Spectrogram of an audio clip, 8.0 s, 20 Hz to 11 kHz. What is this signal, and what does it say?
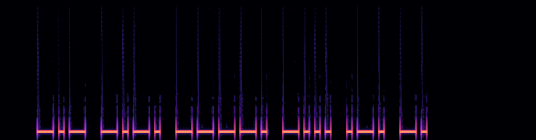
Morse code, heard as a keyed tone, about 15 wpm, 700 Hz. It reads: KC9BRN
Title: USA Call Signs 15wpm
